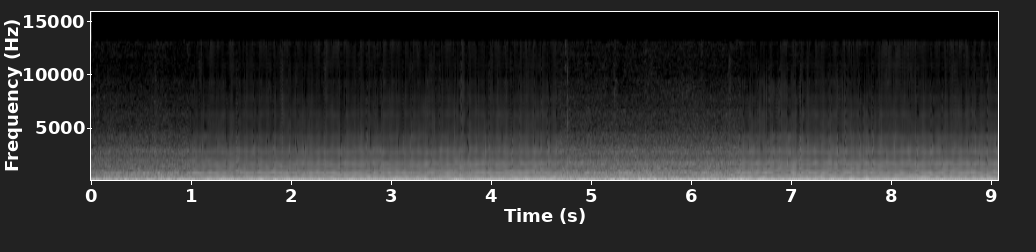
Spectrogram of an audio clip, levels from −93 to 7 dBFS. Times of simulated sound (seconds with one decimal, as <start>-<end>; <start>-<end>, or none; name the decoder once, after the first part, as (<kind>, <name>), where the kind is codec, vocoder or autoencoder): 1.0-4.7 (vocoder, BigVGAN v2); 6.5-9.1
